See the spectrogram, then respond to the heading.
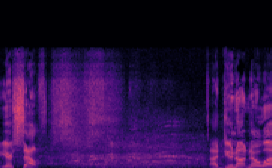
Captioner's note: audience laughing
